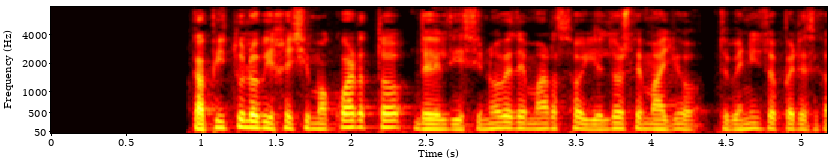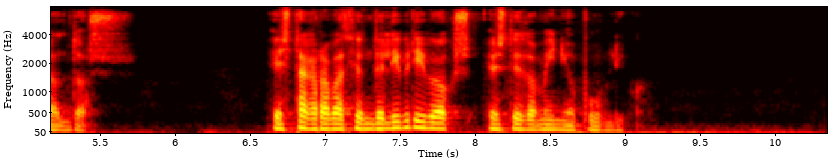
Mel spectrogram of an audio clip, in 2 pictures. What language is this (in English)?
Spanish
